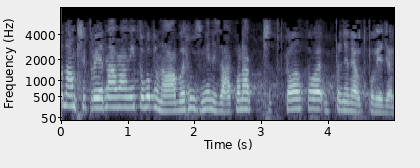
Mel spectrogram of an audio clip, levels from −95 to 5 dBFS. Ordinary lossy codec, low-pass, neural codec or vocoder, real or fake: MP3, 24 kbps; 7.2 kHz; codec, 24 kHz, 1 kbps, SNAC; fake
